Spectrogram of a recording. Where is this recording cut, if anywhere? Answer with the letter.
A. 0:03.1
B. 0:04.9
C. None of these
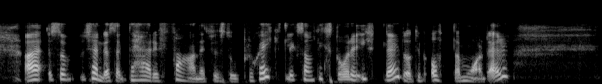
A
